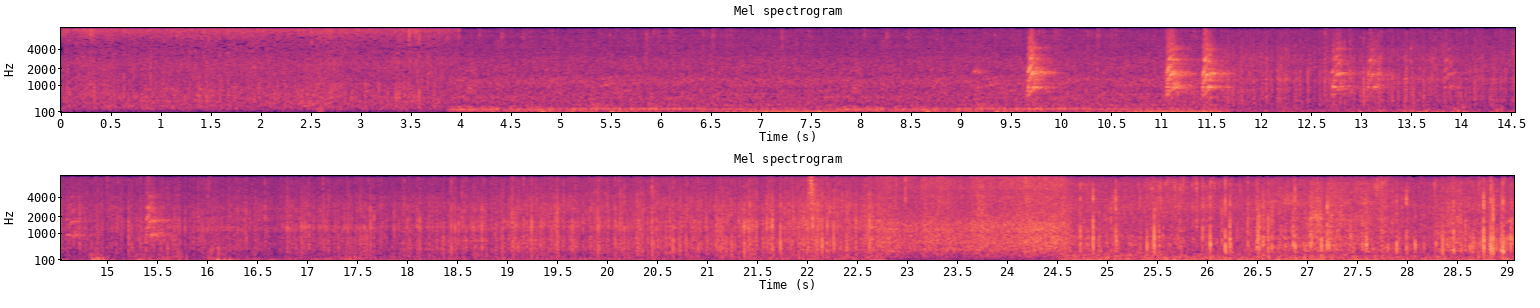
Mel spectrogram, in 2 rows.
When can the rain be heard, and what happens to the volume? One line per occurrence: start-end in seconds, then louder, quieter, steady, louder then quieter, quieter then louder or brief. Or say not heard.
0.0-29.0 louder.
